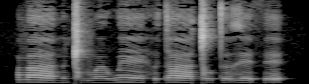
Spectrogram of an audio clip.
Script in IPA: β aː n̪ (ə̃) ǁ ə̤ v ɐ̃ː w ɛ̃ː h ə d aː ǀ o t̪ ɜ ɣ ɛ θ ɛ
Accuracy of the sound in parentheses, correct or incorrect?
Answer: correct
